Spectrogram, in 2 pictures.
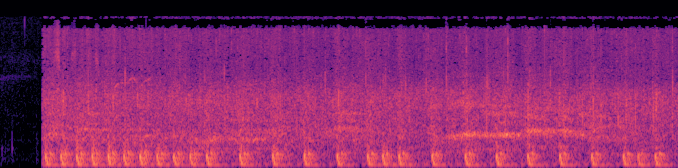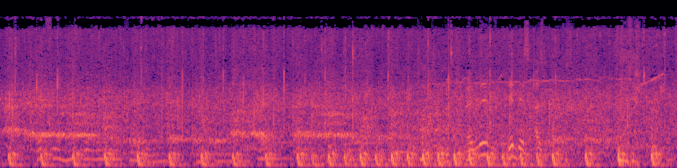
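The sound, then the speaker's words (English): A large football crowd at the beginning of a match claps a scheduled minute's applause for the royal family, in a steady, rapid rhythm for about twenty seconds, loud and continuous, with a roar of voices and some chanting mixed through the applause. “there was a, a, a minute's applause was scheduled at the beginning of the match uh, for the royal family, and the, so they just played there.”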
